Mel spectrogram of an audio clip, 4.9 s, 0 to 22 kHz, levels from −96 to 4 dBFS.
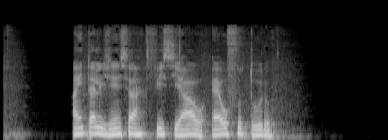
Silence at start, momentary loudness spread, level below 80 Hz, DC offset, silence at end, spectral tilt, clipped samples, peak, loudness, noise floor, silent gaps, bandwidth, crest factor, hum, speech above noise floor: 0.05 s; 4 LU; -42 dBFS; under 0.1%; 1.35 s; -7 dB/octave; under 0.1%; -8 dBFS; -23 LUFS; -89 dBFS; none; 11.5 kHz; 16 dB; none; 68 dB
